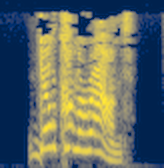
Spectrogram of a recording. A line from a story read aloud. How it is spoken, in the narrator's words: he yelped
